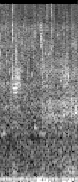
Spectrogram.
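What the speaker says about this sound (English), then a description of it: "I hear him flushing." A toilet flushing in another room of a home, heard as a steady rush of water with a low rumble, fairly faint and alone.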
